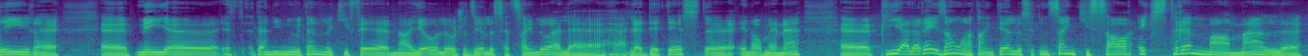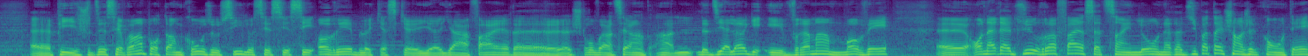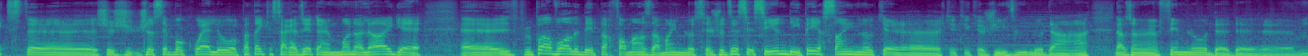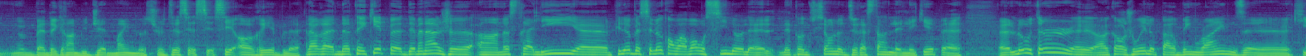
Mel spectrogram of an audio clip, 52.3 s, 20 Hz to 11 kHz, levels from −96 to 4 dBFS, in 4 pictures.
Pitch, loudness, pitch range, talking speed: 125 Hz, -23 LUFS, 110-150 Hz, 215 wpm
